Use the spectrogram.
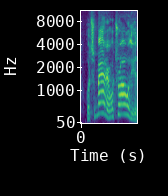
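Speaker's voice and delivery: high, loud worried calling out; alarmed shout. Retold or imitated. Calling out to fleeing friends.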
